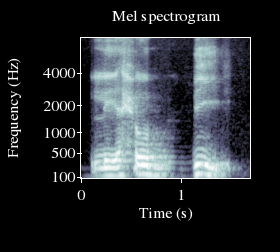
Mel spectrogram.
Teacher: huruf ba-nya harus tegas, jangan cenderung ke mim, karena biasanya kalau ba bertasydid, kebanyakan yang saya dengar para pembaca Al-Quran itu seakan-akan huruf ba-nya itu ada campurannya ke mim.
